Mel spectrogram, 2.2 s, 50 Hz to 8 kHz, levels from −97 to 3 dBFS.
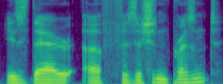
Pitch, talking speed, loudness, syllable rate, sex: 110 Hz, 135 wpm, -16 LUFS, 4.5 syllables/s, male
